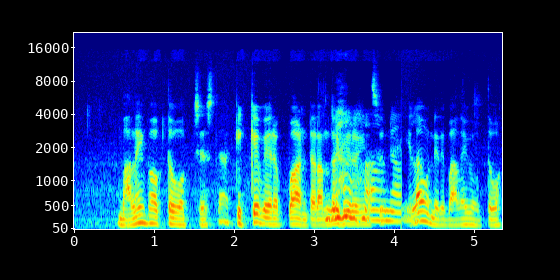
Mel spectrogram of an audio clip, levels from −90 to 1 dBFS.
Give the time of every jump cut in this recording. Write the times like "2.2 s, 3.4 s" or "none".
4.1 s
